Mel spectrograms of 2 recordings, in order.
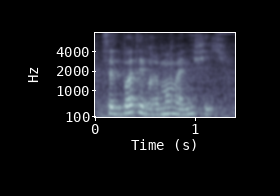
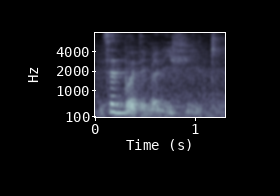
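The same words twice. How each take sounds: First: Said in the usual way. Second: Whispered in awe, breathy and soft; admiring whisper. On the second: Real, not acted. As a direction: whisper it as if the box is precious. (chuchoté avec admiration)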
